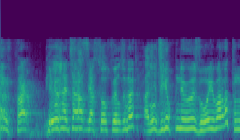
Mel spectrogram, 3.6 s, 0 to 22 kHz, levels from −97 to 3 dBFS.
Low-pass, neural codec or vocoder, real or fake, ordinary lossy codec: none; codec, 16 kHz, 2 kbps, FunCodec, trained on LibriTTS, 25 frames a second; fake; none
